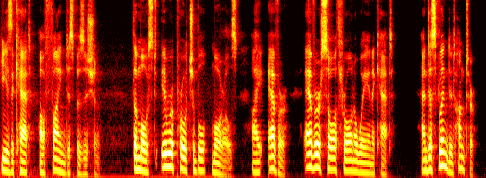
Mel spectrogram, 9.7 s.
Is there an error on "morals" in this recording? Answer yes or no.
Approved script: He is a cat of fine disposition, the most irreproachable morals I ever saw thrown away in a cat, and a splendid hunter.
no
